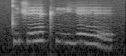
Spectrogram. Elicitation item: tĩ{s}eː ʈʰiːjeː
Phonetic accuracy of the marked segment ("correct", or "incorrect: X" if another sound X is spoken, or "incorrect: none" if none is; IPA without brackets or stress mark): incorrect: ʃ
